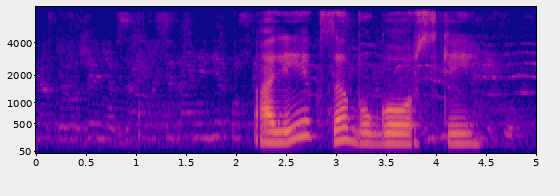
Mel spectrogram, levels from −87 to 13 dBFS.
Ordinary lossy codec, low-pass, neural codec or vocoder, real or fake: none; 7.2 kHz; none; real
